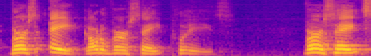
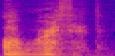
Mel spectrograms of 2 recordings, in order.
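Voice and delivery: hushed refrain; 12 semitones lower, 17 dB quieter than usual. Real, not acted. Soft refrain.

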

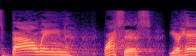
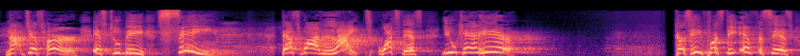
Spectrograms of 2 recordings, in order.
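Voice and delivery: raised, driving sermon voice; preaching at full force; 6 semitones higher than usual. Acted. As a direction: push the call to action like a revival preacher.

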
